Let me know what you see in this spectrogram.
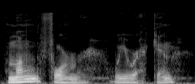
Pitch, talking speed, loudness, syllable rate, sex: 95 Hz, 155 wpm, -19 LUFS, 5.1 syllables/s, male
